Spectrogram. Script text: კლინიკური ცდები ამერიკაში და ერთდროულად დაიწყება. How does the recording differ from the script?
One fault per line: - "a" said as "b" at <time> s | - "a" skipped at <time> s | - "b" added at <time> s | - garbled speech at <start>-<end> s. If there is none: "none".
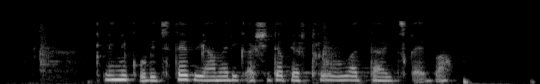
none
